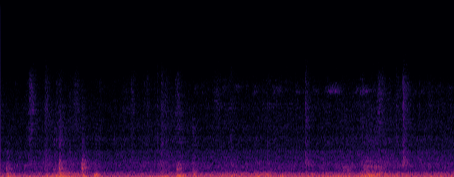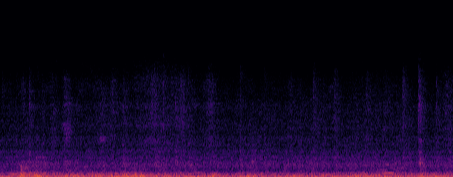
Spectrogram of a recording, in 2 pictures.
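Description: NSW TrainLink V set intercity carriage running along the line: a steady low rumble of wheels on rail, with scattered short clicks and knocks.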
